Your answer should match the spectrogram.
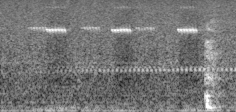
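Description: Crickets chirping at night in short, repeated high trills, with a second, lower and steadier pulsing trill joining about a second in.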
